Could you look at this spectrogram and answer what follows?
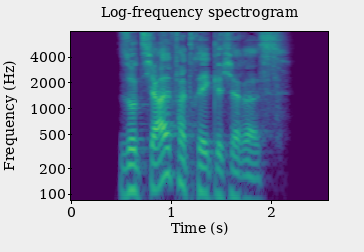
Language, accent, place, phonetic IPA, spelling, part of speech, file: German, Germany, Berlin, [zoˈt͡si̯aːlfɛɐ̯ˌtʁɛːklɪçəʁəs], sozialverträglicheres, adjective, De-sozialverträglicheres.ogg
- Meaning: strong/mixed nominative/accusative neuter singular comparative degree of sozialverträglich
